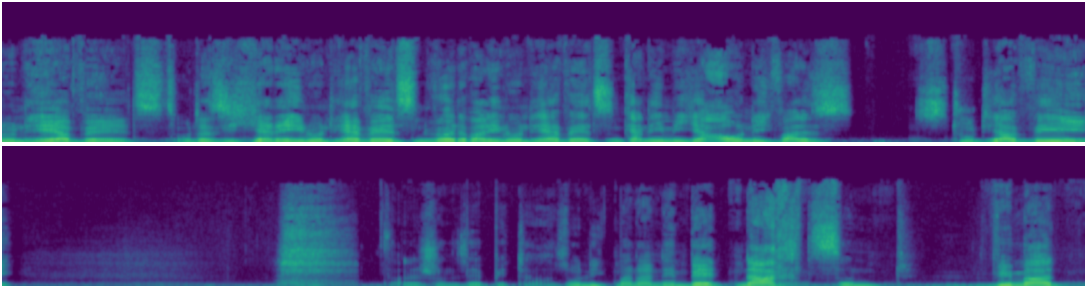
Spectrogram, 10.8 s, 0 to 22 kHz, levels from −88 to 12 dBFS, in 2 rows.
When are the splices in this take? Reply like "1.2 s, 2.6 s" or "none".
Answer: 7.2 s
